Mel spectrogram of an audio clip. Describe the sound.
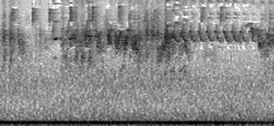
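Birds calling in a laurel bush in a garden during mating season: busy, high-pitched chirping and twittering runs on without a break, fairly faint, over a low steady hum.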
